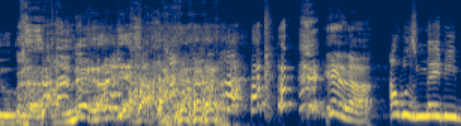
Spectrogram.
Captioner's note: everyone laughing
